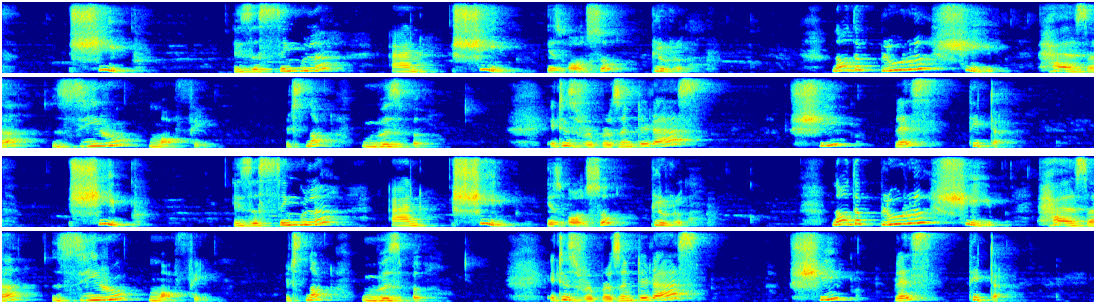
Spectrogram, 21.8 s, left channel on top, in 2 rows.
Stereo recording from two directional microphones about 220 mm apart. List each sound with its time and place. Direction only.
0.6 s a sound: 40° right (ahead or behind)
2.2 s a woman's voice: 40° right (ahead or behind)
7.9 s a woman's voice: 40° right (ahead or behind)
